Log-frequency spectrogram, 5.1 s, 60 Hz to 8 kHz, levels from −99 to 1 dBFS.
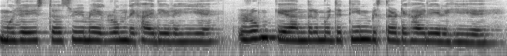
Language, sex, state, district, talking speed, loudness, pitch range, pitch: Hindi, female, Arunachal Pradesh, Lower Dibang Valley, 235 wpm, -14 LUFS, 220-240 Hz, 235 Hz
